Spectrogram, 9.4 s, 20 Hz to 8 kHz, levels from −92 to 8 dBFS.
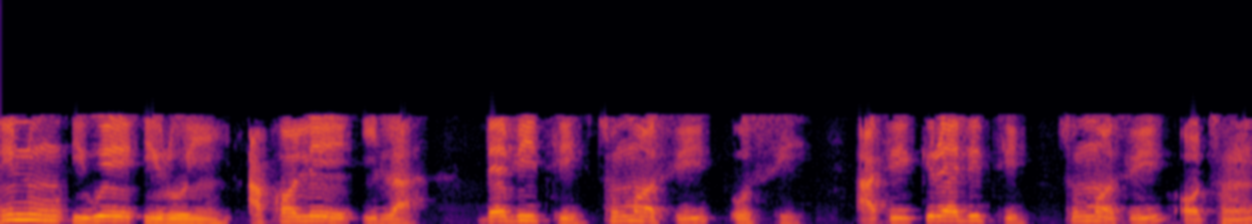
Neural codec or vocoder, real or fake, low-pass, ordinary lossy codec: none; real; 7.2 kHz; AAC, 16 kbps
